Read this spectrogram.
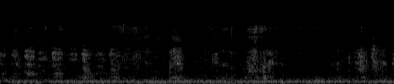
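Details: Rescued Akita Maruko playing with two Pomeranians at a dog run: quick, breathy panting in rhythmic bursts a few times per second over a steady low background hum.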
